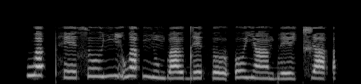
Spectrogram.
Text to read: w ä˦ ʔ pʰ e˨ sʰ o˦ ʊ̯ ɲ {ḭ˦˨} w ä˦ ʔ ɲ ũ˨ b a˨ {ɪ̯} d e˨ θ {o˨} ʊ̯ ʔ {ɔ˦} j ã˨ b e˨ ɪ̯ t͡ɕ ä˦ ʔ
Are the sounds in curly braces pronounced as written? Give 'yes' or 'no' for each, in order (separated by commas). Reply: yes, no, yes, no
